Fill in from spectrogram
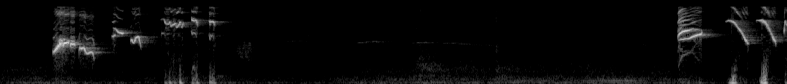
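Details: Kept orange-headed thrush (anis kembang) in steady song, used to tutor other birds: short bright phrases of sweeping whistles and chirps open the recording, then a long quiet gap before another rich, rapid burst of twisting notes.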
